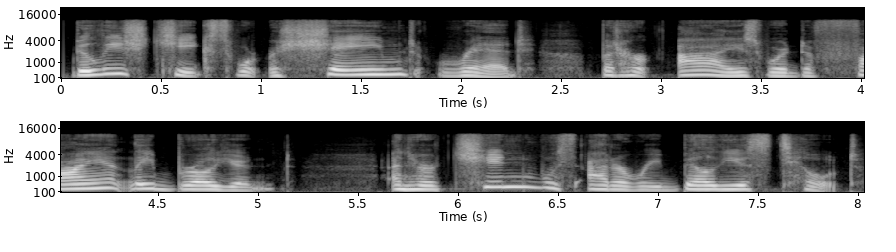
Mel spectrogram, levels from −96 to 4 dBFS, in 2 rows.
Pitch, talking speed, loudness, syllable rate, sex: 205 Hz, 150 wpm, -17 LUFS, 4.2 syllables/s, female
